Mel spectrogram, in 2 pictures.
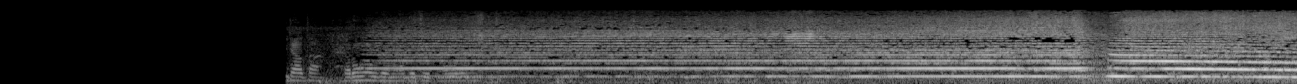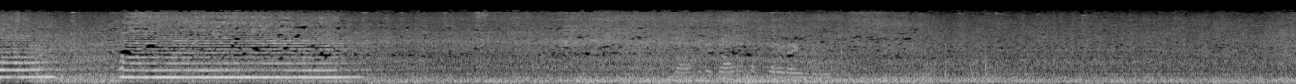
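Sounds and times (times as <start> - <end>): coaches rushing past on rails: 3.2 - 25.9
locomotive air horn blasts: 3.6 - 16.8.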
